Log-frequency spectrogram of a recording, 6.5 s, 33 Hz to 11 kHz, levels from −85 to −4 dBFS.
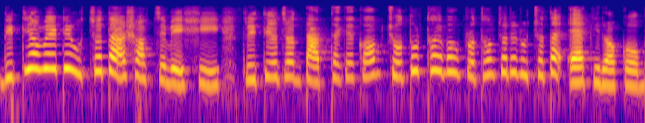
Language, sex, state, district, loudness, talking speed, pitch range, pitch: Bengali, female, West Bengal, Malda, -17 LUFS, 140 wpm, 245-365 Hz, 295 Hz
